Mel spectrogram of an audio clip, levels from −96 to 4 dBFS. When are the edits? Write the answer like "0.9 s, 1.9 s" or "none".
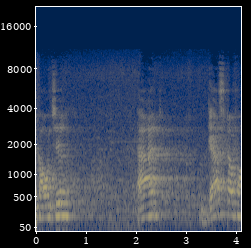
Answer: none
